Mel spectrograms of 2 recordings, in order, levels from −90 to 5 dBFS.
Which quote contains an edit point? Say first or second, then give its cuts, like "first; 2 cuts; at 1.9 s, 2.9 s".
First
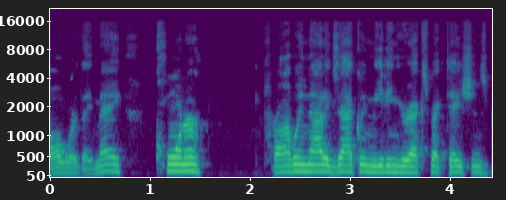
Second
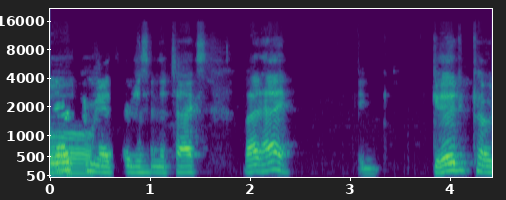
second; 1 cut; at 1.0 s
